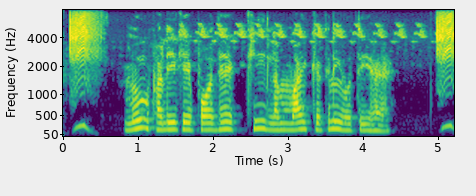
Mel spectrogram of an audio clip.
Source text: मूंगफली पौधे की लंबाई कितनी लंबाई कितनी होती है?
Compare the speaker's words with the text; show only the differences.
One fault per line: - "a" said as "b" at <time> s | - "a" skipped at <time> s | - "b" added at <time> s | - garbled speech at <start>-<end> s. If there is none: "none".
- "के" added at 1.5 s
- "लंबाई कितनी" skipped at 3.7 s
